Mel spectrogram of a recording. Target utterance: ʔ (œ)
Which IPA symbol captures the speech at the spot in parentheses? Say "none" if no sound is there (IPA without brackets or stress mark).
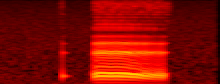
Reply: ø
